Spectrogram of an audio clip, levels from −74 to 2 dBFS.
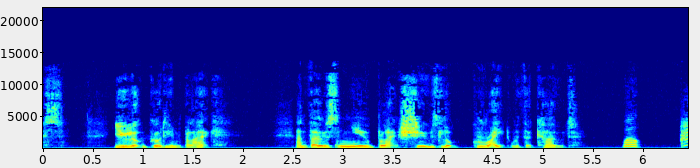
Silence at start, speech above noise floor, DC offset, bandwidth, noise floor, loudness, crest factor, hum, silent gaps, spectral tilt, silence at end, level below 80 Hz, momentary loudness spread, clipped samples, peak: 0 s; 31 dB; 1%; 14 kHz; -52 dBFS; -22 LUFS; 16 dB; none; none; -4.5 dB/octave; 0 s; -56 dBFS; 15 LU; under 0.1%; -6 dBFS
